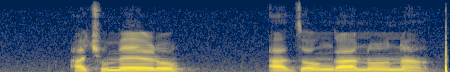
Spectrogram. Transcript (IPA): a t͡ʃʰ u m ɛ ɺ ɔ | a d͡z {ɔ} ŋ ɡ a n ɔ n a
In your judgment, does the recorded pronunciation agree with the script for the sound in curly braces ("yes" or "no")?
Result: yes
